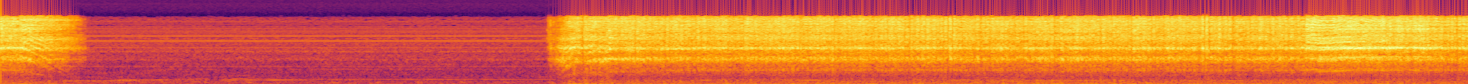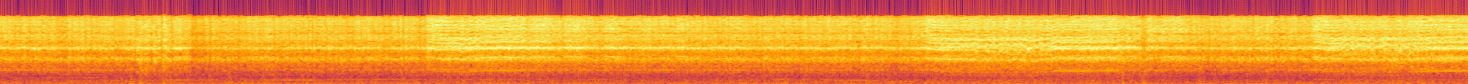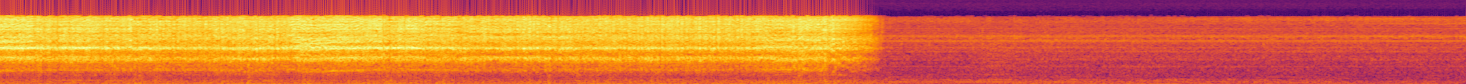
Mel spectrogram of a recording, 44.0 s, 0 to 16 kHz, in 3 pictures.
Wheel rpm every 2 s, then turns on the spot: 30, 0, 20, 150, 160, 160, 160, 160, 160, 160, 160, 160, 160, 160, 160, 160, 160, 160, 140, 10, 0, 0.
none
